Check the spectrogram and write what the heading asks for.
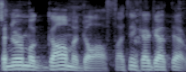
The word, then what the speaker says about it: Nurmagomedov: and I'll call him Habib, because I can't pronounce his last name. I think it's Nurmagomedov.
